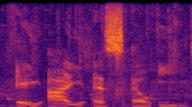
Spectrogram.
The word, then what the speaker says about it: aisle: word now I'll I'll a I SL e IO IO it's a tricky word it sounds like the contraction of I will yeah but it's spelled so strangely right we don't pronounce the S the S is silent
